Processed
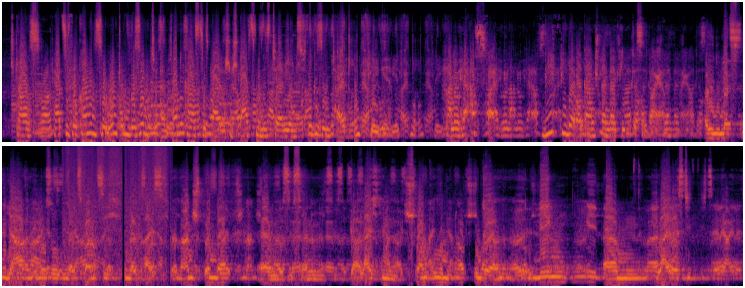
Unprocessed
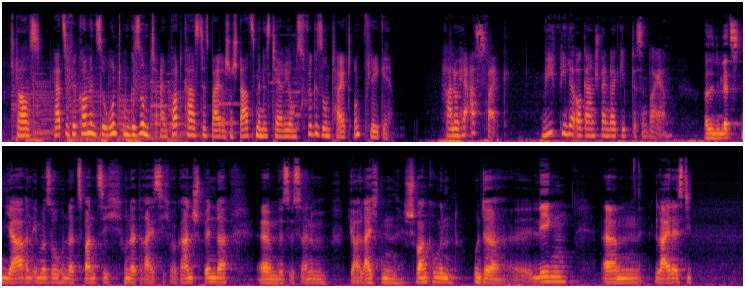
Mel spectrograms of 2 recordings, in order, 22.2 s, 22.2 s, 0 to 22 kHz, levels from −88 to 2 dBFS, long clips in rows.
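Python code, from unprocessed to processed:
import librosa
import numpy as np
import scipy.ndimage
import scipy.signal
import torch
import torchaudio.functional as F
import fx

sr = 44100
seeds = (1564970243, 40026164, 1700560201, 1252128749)

y = fx.reverse_delay_fb(x, sr, ms=478, feedback_pct=55, wet_db=-11.5)
y = scipy.signal.sosfilt(scipy.signal.butter(4, 220.0, 'highpass', fs=sr, output='sos'), y)
y = 10.0 ** (-19.0 / 20.0) * np.tanh(y / 10.0 ** (-19.0 / 20.0))
y = fx.quant_dither(y, sr, seeds[0], bits=6, dither='none', at=(12.0, 13.65), fade=0.02)
y = fx.fold_sine(y, sr, drive_db=6, ceiling_db=-18.0)
y = y * librosa.db_to_amplitude(-6.5)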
